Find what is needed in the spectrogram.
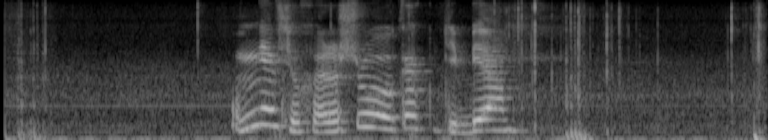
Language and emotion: Russian, positive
